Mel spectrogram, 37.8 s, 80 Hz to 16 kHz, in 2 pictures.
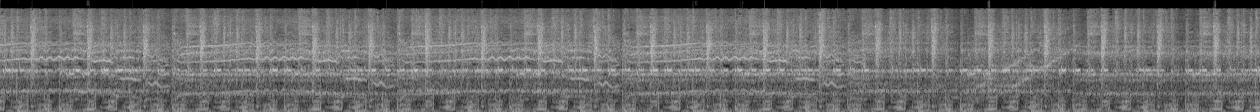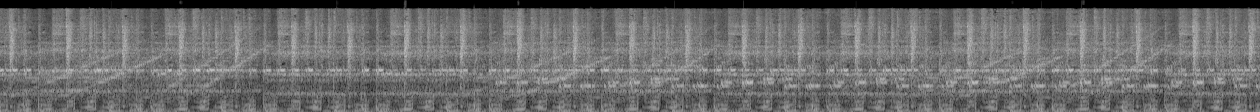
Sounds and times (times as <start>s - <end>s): Music: 0.0s - 37.8s.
